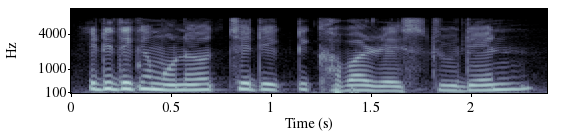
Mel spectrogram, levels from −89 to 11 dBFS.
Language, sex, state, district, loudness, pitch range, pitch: Bengali, female, West Bengal, Cooch Behar, -17 LUFS, 195-235 Hz, 215 Hz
